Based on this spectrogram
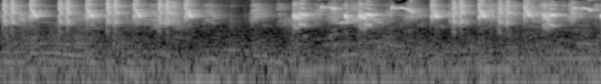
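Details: Loud, clear long-tailed shrike song: quick bursts of high, sharp chips, a short pause, then more chips mixed with thin, rising squeaks.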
